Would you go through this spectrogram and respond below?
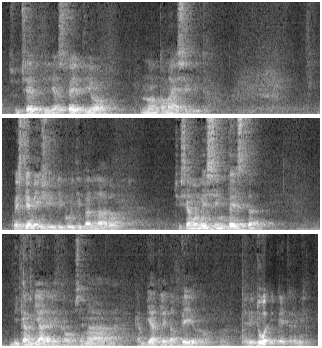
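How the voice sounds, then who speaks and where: An actor as a slow, echoey, grieving man. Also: deep voice. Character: grieving, brooding man, intimate and reflective. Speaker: stage actor. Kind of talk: dramatic theatre monologue. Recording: very echoey distant stage recording, faint noise.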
